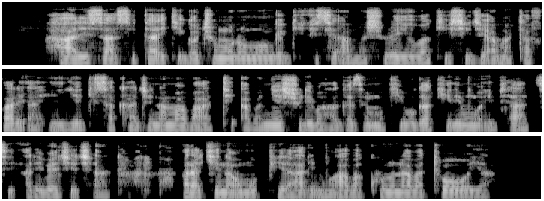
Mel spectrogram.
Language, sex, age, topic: Rundi, male, 25-35, education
